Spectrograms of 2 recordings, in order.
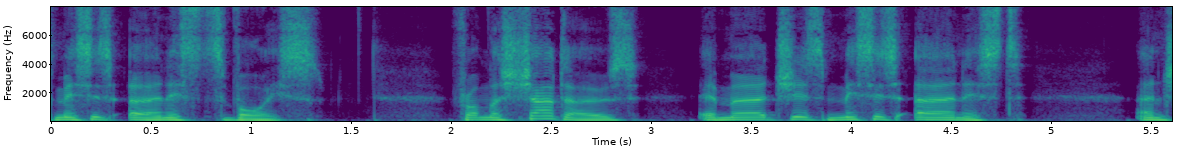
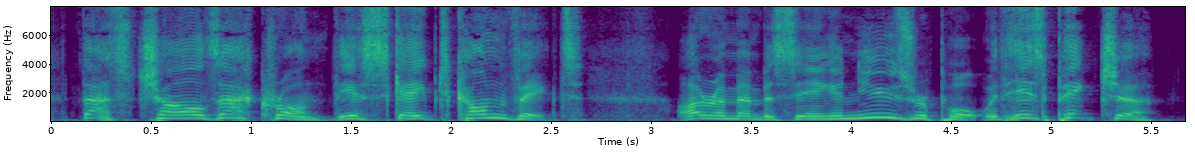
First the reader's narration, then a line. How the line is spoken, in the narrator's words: June gasps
